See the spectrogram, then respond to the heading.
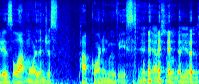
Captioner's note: laughs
